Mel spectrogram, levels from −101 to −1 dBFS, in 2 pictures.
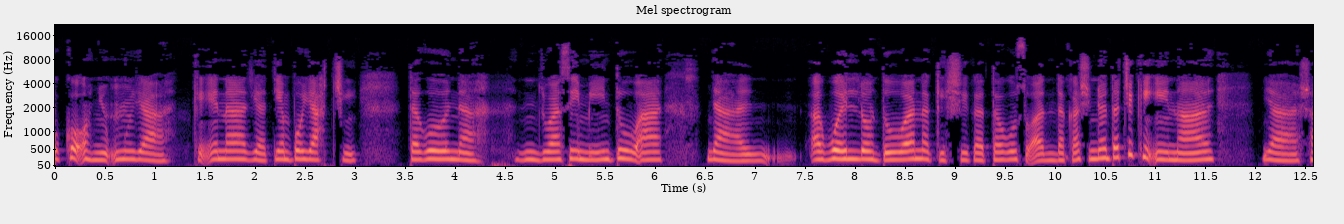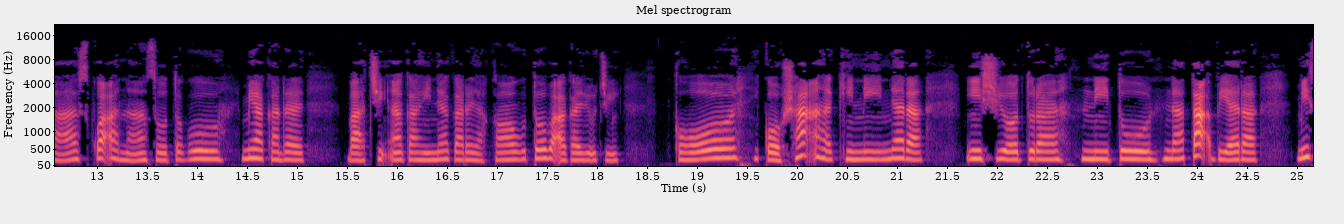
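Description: Throughout the speech the treble stops abruptly at 15 kHz, and the remaining detail has a plainly audible watery, swirling quality with smeared consonant attacks. This MP3 compression damage is likely from a low bitrate near 40 kbps, where the encoder discards high frequencies and lets weak components drop out frame to frame.

Pre-echo occurs at 8.80 s, between "a na" and "taku suva taka xinio", then at 17.35 s, 22.28 to 22.30 s, 23.20 s and 23.94 s. Each time a brief hiss of about 17 to 20 ms precedes a sharp onset, because quantisation noise spreads backwards across the transform block into the quiet moment before the attack.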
